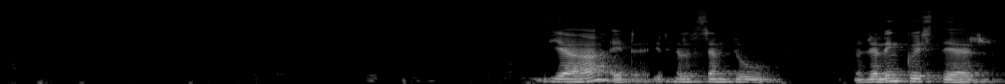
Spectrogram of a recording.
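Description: From the first second to the end, the speech carries a watery, swirly quality, with s sounds turning metallic and the top end noticeably dulled. That's likely MP3 compression at a low rate, something in the region of 64 kbps. The encoder runs short of bits, so it chops off the treble and lets weaker frequency detail flicker in and out from one frame to the next. That flicker is the swirl you hear.

At 0.59 s and again at 7.79 s the audio suddenly jumps forward, and each time roughly 150 ms of sound simply never plays. Those are compressed frames skipped. A block of several 24 ms frames either went missing or got thrown out by the decoder as damaged, so playback picks up further along. Neighbouring MP3 frames overlap, which is why each join comes across as a short smeared blip rather than a sharp click.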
